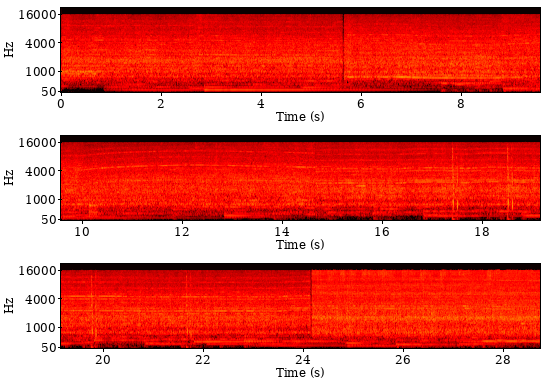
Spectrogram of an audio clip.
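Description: Handheld rotary tool with a sanding drum grinding against a metal vase, a steady high whine that drifts in pitch, with a few clicks partway through and getting louder near the end. Background music with low held notes plays underneath.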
